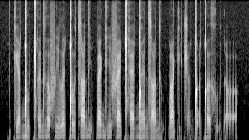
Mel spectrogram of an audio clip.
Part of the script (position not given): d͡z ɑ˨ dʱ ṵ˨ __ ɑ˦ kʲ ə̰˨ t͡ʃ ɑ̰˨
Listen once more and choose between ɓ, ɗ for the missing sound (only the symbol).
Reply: ɓ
